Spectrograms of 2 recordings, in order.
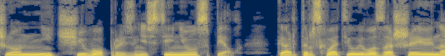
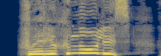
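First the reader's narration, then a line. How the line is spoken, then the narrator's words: Exclaiming. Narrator (Russian): воскликнула Джинни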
